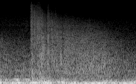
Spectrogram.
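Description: Heavy naval gunfire from the battleship Scharnhorst in a warship video game, a single deep boom ringing out over a constant low rumble of engine and sea noise.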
